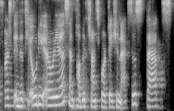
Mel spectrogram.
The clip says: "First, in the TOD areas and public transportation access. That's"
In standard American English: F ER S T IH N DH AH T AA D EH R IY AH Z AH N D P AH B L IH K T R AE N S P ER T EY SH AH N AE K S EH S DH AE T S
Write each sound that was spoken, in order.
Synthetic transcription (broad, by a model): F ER S T IH N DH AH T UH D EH R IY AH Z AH N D P AH B L IH K T R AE N S P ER T EY SH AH N AE K S EH S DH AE T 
